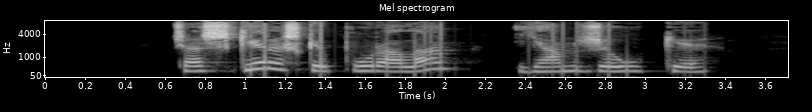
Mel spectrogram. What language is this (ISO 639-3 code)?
chm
